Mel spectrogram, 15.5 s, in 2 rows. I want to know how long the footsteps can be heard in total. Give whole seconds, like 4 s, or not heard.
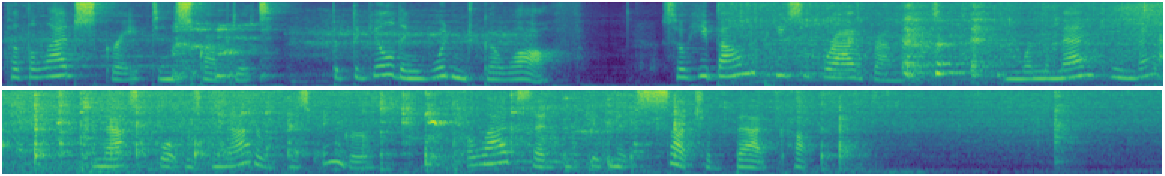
not heard.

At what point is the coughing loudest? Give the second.
6 s.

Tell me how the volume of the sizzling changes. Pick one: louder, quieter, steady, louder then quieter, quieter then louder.
quieter.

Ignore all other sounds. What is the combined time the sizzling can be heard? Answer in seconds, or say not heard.
8 s.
